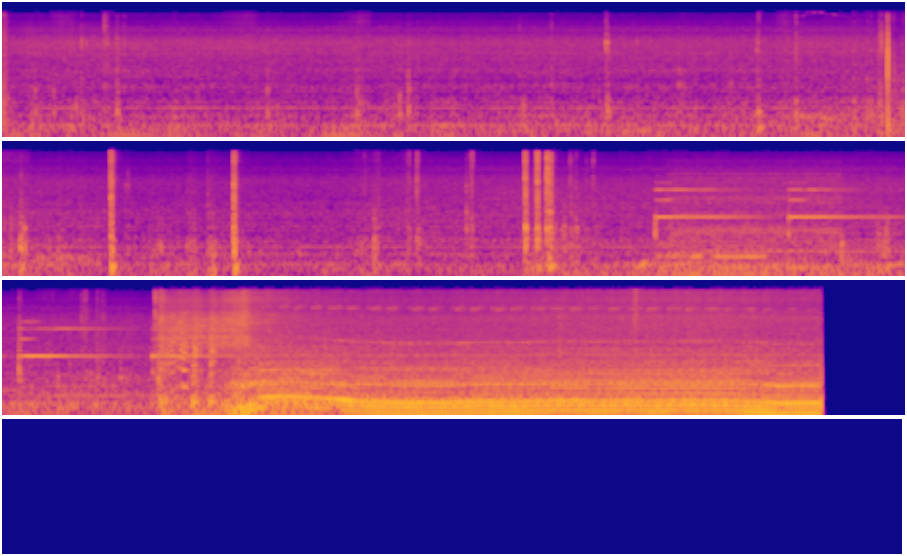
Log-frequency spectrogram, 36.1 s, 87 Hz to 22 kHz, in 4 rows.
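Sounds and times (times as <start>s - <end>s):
car engine cranking and idling: 0.0s - 26.3s
electronic warning chime beeping: 15.5s - 26.2s.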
